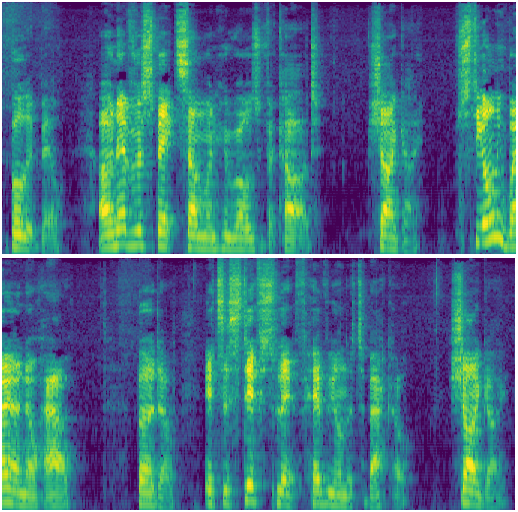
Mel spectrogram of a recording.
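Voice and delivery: ordinary talk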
